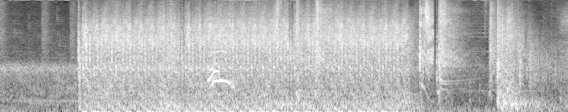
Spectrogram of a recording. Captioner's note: rapid gunfire popping; gunshots booming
